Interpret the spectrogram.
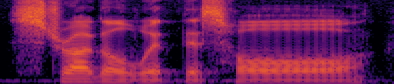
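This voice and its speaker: A man co-hosting a podcast, chatty and animated, quick to tease and joke. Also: a bass voice, clean tone. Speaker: podcast co-host. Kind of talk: podcast conversation.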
